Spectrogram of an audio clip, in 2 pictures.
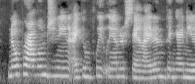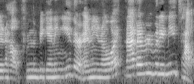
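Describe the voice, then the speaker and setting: Noticeable background noise surrounds a woman speaking at a very fast pace. Her pitch is fairly high and varies in an ordinary way. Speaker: fitness coach. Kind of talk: team training call. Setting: conference call.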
